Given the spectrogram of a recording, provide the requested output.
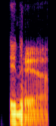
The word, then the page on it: inhere: British English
